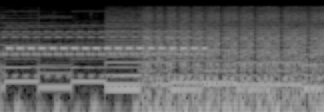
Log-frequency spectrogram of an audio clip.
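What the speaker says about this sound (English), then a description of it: "And of course the phone has to ring as usual." Pokemon Crystal's in-game phone ring sounds as short chiptune beeps, a stepped electronic melody that gives way to looping game music, all fairly quiet.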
